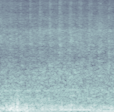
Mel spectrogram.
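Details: Chevrolet Aveo idling with AC on after replacing a compressor that had no compression with a brand-new one; even low idle hum, smooth steady drone, no knocking or squeal: compressor turning normally.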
